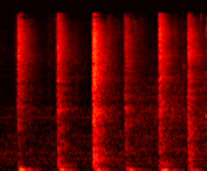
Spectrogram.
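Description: A child's heavy stomping footsteps on the floor: about six thudding steps, roughly three a second.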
